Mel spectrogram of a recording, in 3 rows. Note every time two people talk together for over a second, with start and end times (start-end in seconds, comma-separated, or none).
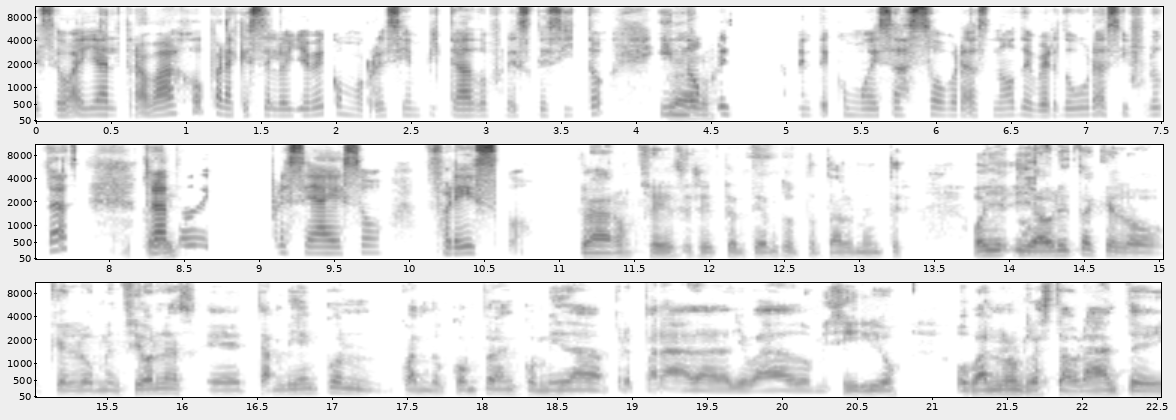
none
